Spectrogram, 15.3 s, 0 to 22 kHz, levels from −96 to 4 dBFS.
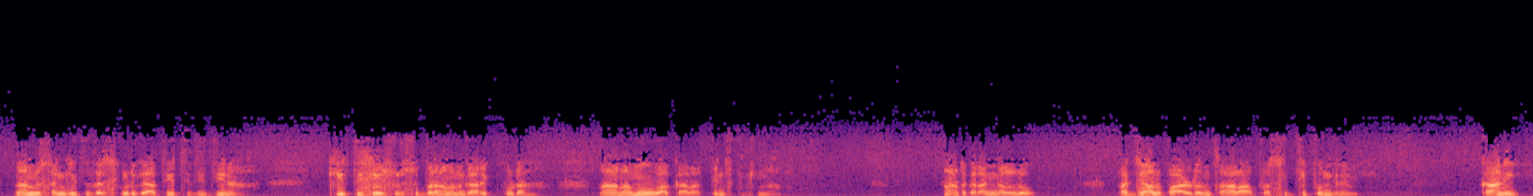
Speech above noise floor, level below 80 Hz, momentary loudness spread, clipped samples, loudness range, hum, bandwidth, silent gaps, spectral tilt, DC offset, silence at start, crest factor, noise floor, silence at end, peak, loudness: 24 dB; -58 dBFS; 22 LU; under 0.1%; 5 LU; none; 8.8 kHz; none; -5 dB/octave; under 0.1%; 0.05 s; 18 dB; -42 dBFS; 0 s; -2 dBFS; -19 LUFS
